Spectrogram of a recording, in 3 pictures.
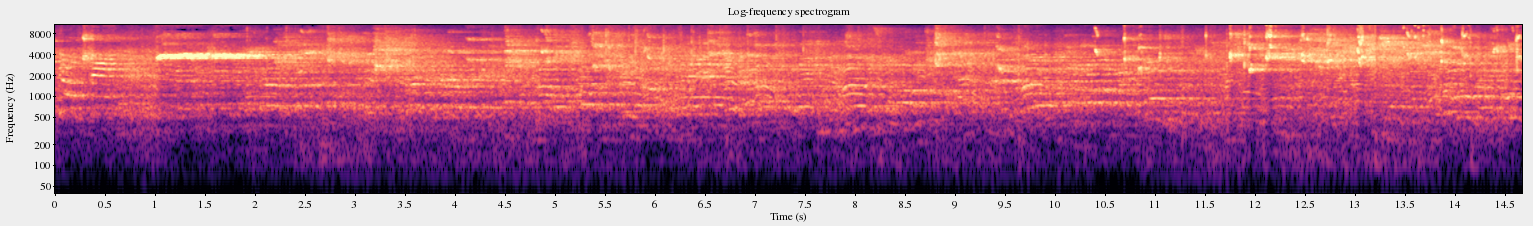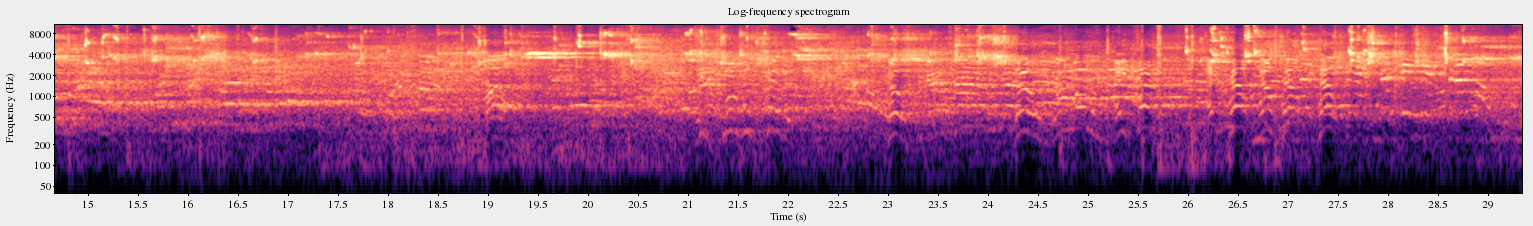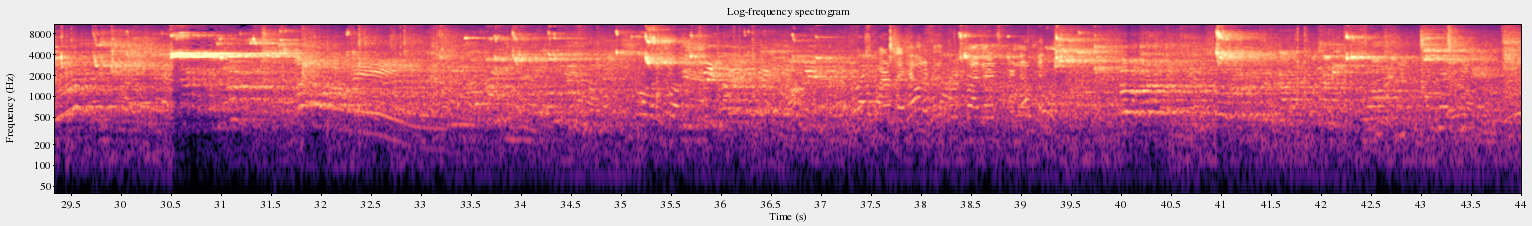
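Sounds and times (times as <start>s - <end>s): voices of players and spectators: 0.0s - 44.0s
referee's whistle: 0.9s - 3.4s, 19.2s - 20.5s, 28.6s - 31.8s.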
